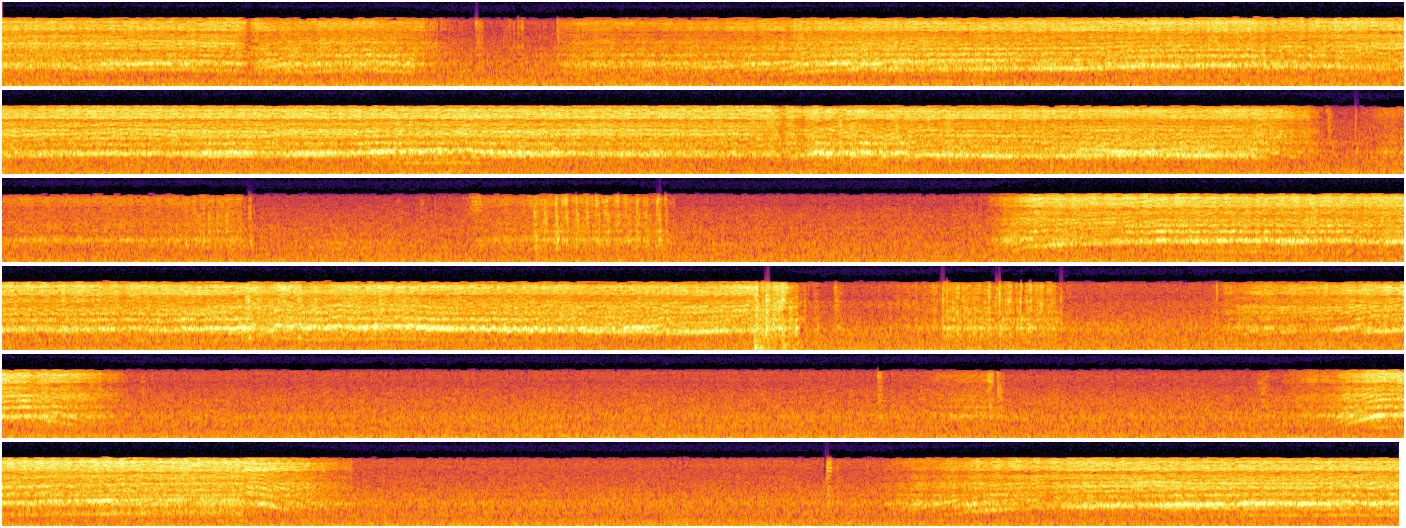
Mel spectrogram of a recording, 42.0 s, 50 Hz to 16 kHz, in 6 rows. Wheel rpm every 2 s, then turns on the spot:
80, 40, 100, 120, 120, 110, 80, 20, 20, 50, 120, 110, 60, 30, 20, 0, 0, 100, 30, 20, 120.
14-18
